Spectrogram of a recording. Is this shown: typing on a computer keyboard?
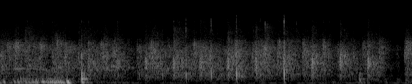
no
